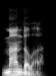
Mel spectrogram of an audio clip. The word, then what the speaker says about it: Mandala: The first sentence of the Wikipedia description for Mandala says, emphasis on first syllable. So it actually should be Mandala.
